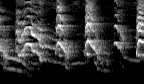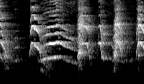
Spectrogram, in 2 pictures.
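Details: Gizmo, a pet puppy, howling indoors: high, squeaky yelping howls that rise and fall, repeated roughly every half second to second in a steady run.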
